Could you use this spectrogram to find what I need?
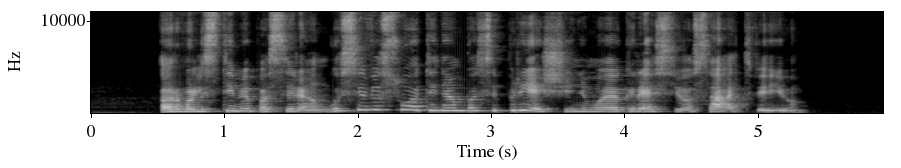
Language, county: Lithuanian, Kaunas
